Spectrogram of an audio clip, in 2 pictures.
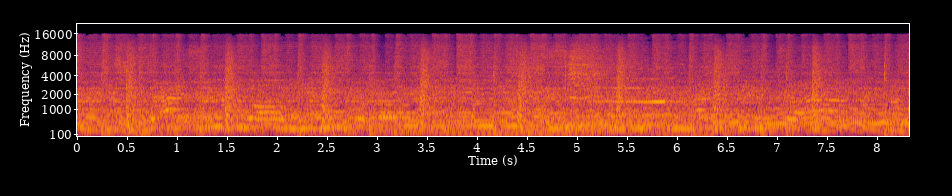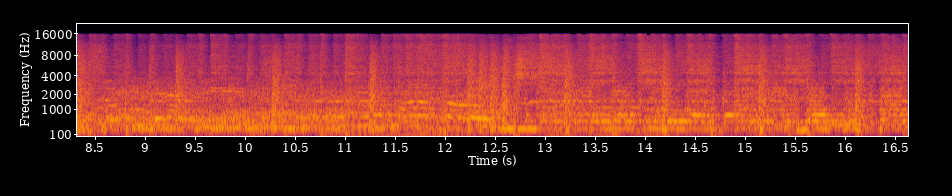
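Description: Live rock band playing loud: electric guitar through Marshall amplifiers over a steady drum-kit beat.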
